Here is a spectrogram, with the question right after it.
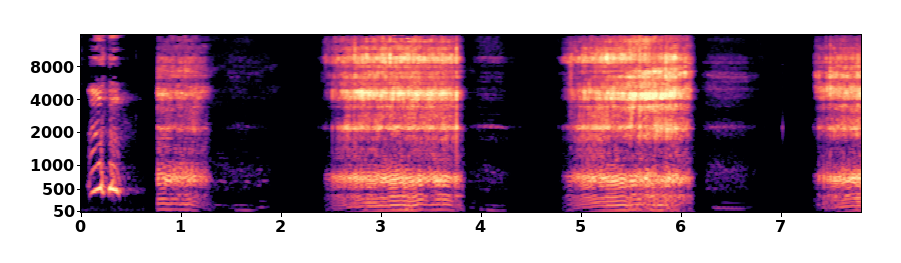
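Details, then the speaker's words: Adult man sleeping: loud, rough, vibrating snores on each in-breath, about 20 a minute, with quiet pauses between; snoring that startled a baby. "My husband snoring in his sleep and scared the baby."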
